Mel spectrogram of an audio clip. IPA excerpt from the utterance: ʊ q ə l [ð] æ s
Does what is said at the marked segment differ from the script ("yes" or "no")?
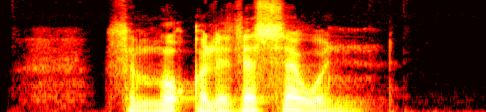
no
